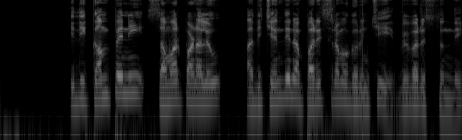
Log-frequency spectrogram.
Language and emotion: Telugu, neutral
